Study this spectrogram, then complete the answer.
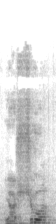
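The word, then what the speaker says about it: ישוע: I know a little Hebrew, and I know that that letter right there is a SH sound, Yeshua.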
